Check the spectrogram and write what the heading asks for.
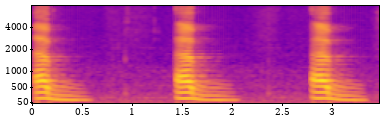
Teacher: من الشفتين مع انطباقهما اللقب شفويه تخرج من الشفتين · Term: الباء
